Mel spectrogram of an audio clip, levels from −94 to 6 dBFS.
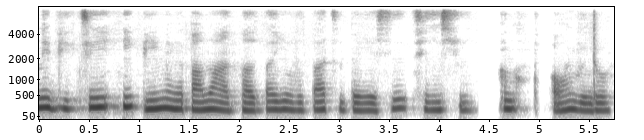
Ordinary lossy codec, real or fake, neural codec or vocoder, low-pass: none; fake; codec, 16 kHz, 0.5 kbps, FunCodec, trained on Chinese and English, 25 frames a second; 7.2 kHz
